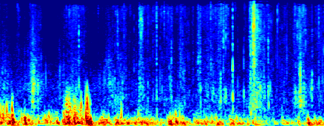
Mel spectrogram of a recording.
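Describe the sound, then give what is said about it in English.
Footsteps of people walking outdoors near a labyrinth, many irregular soft thuds and scuffs running through the whole stretch over a constant background noise. “we're walking over by the region where the labyrinth is”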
